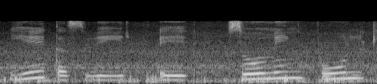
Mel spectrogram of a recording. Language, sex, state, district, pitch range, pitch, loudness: Hindi, female, Haryana, Charkhi Dadri, 155-260 Hz, 200 Hz, -16 LUFS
